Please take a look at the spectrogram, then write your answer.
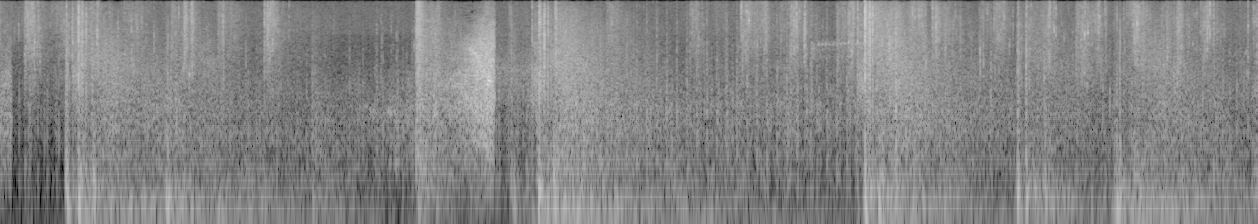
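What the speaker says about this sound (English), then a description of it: "I guess the artillery's back" Video game artillery fire crashes in repeated loud booms and bursts, several heavy impacts spread across the stretch with rumbling between them, alongside other battle noise.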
